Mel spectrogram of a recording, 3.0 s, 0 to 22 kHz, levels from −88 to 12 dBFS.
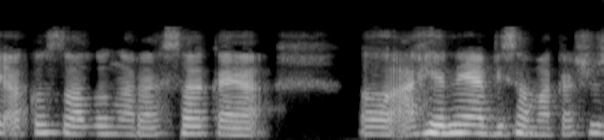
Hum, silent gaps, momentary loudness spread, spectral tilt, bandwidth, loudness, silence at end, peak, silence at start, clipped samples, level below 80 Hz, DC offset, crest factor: none; none; 11 LU; -3.5 dB/octave; 10 kHz; -20 LUFS; 0 s; -2 dBFS; 0 s; under 0.1%; -70 dBFS; under 0.1%; 18 dB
